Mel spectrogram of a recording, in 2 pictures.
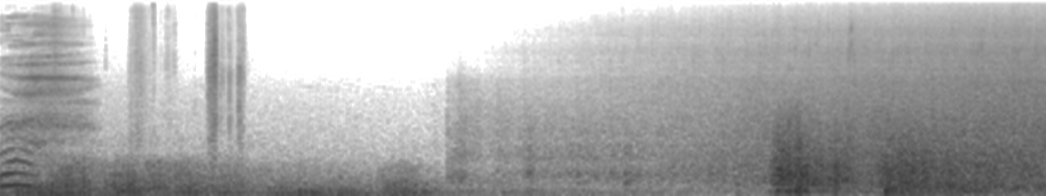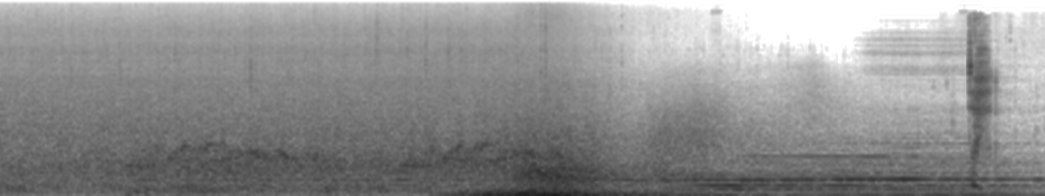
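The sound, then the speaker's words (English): A thunderstorm with steady rain hissing throughout, punctuated by deep rolling thunder that swells loudly near the middle and again toward the end. “Looks like the storm's coming.”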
